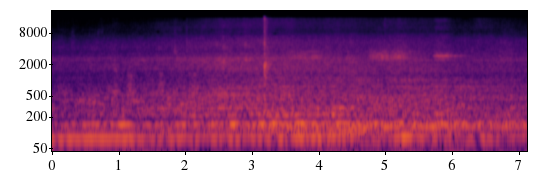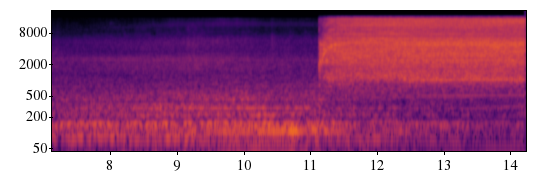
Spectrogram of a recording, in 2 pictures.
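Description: Hitachi G10SS2 angle grinder motor running on a test run with freshly fitted carbon brushes. About eleven seconds in, a loud steady hiss starts suddenly and covers it.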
